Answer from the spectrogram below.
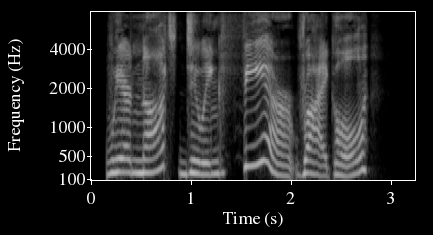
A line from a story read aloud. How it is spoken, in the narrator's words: she snarled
